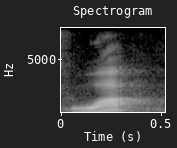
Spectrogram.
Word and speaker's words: wa: So for example, one grammar particle here will be wa. So instead of pronouncing it as ha, it's pronounced as wa. W-A. Wa. Okay? 90% of the time it is pronounced as wa.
